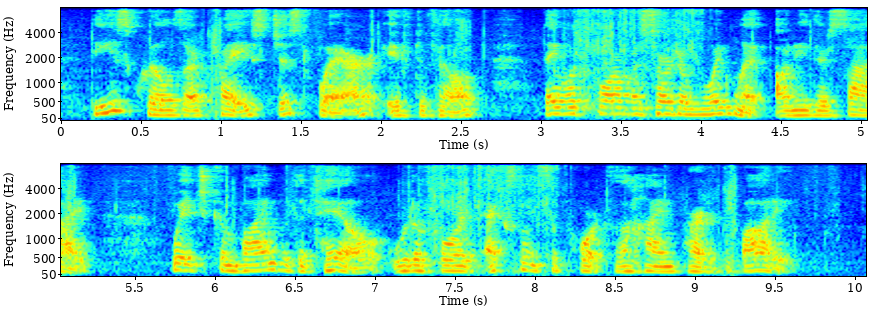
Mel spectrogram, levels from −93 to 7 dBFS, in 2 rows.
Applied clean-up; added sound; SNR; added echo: none; Tearing; 18 dB; none.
